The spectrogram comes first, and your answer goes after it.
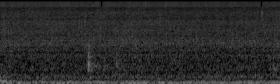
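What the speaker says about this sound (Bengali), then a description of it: "মশলাটা ভাজা ভাজা হচ্ছে" Quiet, steady sizzle and crackle of salt, turmeric and red chilli powder frying in a pan, with a soft scrape of stirring.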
